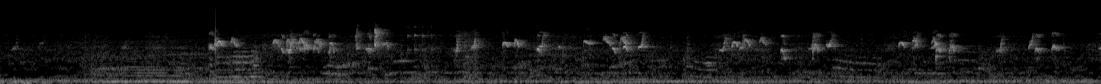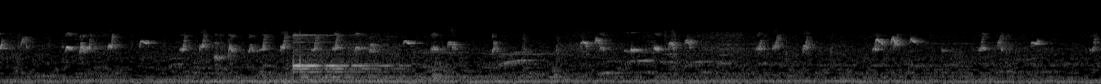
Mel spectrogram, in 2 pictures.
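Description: Birds chirping over and over in many short, high notes, with a low steady hum underneath and a brief lower call about two-thirds of the way through.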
